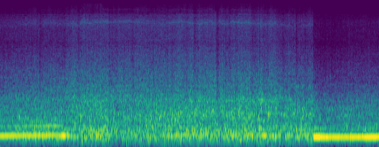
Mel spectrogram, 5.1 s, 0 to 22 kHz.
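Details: Tuned Audi B5 S4 under acceleration after resecuring the loose throttle body boot that caused a boost leak, low boost and limp mode, faults cleared: engine note climbs cleanly with no hiss, flat spot or hesitation; healthy.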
